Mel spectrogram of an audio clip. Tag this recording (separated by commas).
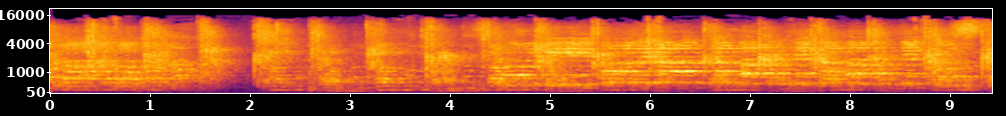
Music, Choir, singing choir, Singing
